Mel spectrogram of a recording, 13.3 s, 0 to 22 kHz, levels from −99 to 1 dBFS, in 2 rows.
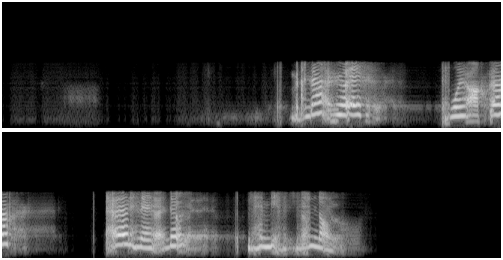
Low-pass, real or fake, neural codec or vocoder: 3.6 kHz; fake; codec, 16 kHz, 0.5 kbps, FreqCodec, larger model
